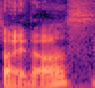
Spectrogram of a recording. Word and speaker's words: Eidos: It is pronounced Eidos.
